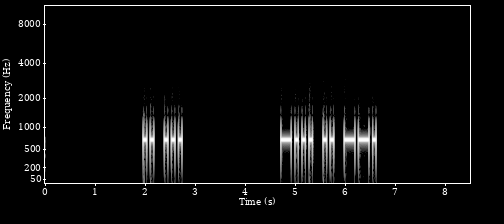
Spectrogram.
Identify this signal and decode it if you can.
Morse code, heard as a keyed tone, about 17 wpm, 700 Hz. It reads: IS BIG
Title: 4x Word-Spacing - Sentences from Top 400 Words - 17wpm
